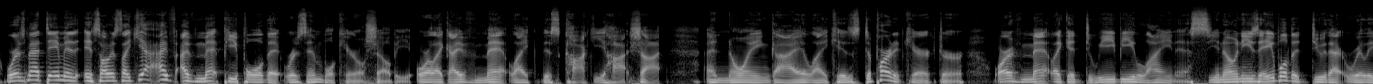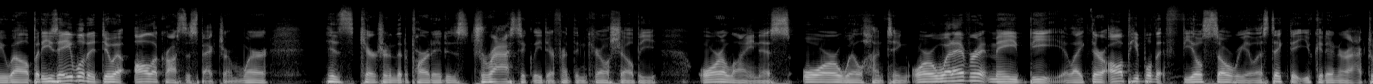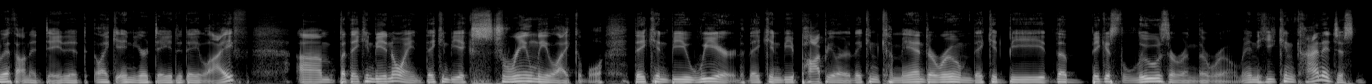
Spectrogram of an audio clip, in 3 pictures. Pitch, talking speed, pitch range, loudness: 110 Hz, 200 wpm, 95-120 Hz, -26 LUFS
